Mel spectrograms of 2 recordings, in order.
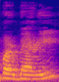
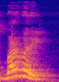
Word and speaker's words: Burberry: No guys, this is not Burberry. You have to pronounce this brand as Burberry. Burberry. It's a simple pronunciation, Burberry. Okay?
